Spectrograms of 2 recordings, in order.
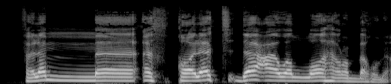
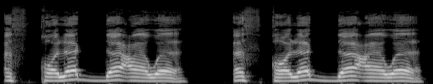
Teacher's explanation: فلما أثقلت دعوى الله ربهما، بعض الناس يظهر التاء فيقول فلما أثقلت دعوى الله ربهما، وهذا خطأ، فالتاء تدغم في الدال، يبقى ننطق دال مشددة بعد اللام مباشرة · Shown in: second take · أثقلت دعوى، أثقلت دعوى هكذا، فلما أثقلت دعوى الله ربهما لئن آتيتنا صالحا لنكونن من الشاكرين.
